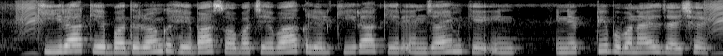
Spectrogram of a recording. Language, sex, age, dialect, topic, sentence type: Maithili, female, 18-24, Bajjika, agriculture, statement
